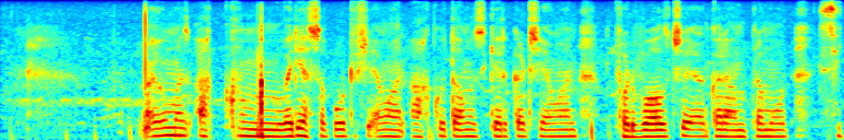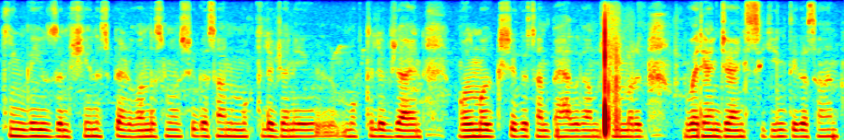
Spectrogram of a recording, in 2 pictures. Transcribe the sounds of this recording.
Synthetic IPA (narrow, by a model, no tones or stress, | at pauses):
ɐjoːmɐzɐkʰʋɐɾʲjasɐpoːɾʈɐɾt͡ʃʰiʔɐ̰ʋaːnɐkut̪ɐːmɐzkʲɐɾkɐʈt͡ʃʰiɐʋaːnfʰuʈbaːlt͡ʃʰikɐɾaːmpɾɐmoːʈsikʲiŋɡɡjuzɐnʃinɐspʲeʈʋɐnd̪ɐsmɐnzt͡ʃiɡɐsʰaːnmʊxt̪ɐlifd͡ʒanmʊxt̪ɐlifd͡ʒaːjinɡʊlmɐkt͡ʃʰiɡɐsʰaːnpɐɦɛlɡaːmsunmɐɾkʋɐɾʲjaːnd͡ʒaːjnt͡ʃʰsikʲiŋɡt̪iɡɐt͡sʰaːn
